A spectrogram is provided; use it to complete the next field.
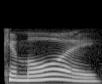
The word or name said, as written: Quemoy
